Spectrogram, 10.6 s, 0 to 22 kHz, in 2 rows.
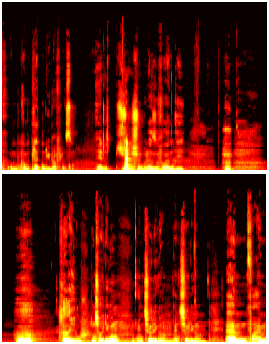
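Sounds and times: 
speech: 0:00.4 - 0:04.9, 0:05.6 - 0:10.5
person yawning: 0:05.6 - 0:06.2.

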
